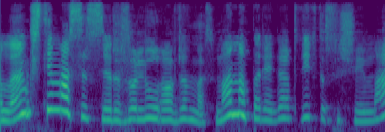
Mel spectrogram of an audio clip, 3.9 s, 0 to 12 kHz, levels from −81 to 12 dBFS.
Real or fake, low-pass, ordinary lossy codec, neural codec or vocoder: fake; 10.8 kHz; Opus, 64 kbps; codec, 44.1 kHz, 1.7 kbps, Pupu-Codec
